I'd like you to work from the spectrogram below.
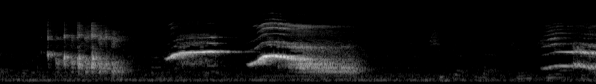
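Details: Rocky, a pet yellow-naped amazon, imitates a rooster's crow on cue in three drawn-out, harsh phrases, rising then sliding down; a person's voice coaxes and praises it.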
